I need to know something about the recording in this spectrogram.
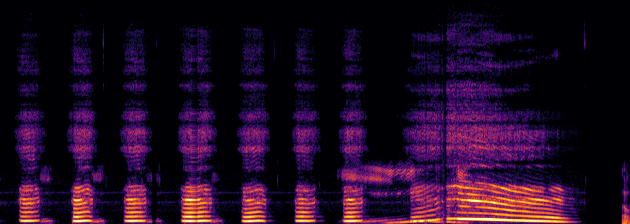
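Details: Vocal fold paralysis at second examination two months after the first, with less atrophy and better than before but not normal: partial spontaneous recovery of vocal fold paralysis.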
